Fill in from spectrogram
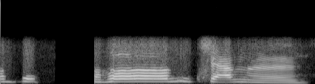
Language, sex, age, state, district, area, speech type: Bodo, female, 60+, Assam, Chirang, rural, conversation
